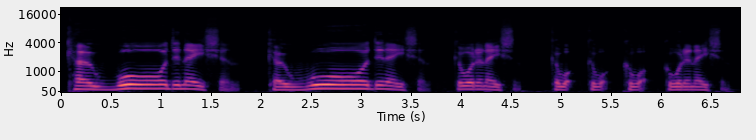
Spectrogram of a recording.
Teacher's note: Listen carefully to what happens with the OO at the beginning. It's like go, coordination. Co-war. There's a w.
